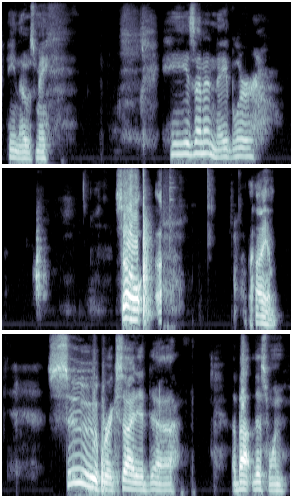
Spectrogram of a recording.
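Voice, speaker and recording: Middle-aged man, folksy and halting. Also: mid-range voice. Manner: profane, folksy, halting delivery. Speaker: whiskey review host. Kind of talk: casual chat, whiskey tasting review.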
